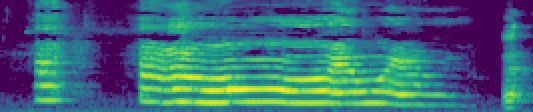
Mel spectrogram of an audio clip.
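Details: A Siberian Husky indoors gives a short yelp, then a sustained level howl lasting about two seconds that falls and fades at the end, followed by a brief clipped yelp.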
